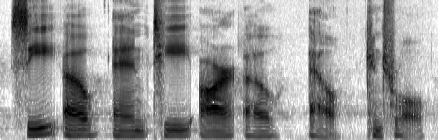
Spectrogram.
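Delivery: hushed, low, letter-by-letter spelling; slow spelling out. Retold or imitated. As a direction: spell it slowly as if writing it down. Voices Theo nervously writing letters.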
